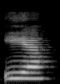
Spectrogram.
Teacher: light and soft when you are lifting your tongue up, but you are not touching the palate. This is the makhraj of ya, which is making it a light letter.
